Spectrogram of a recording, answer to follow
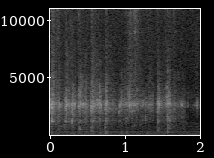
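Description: A 1.5-litre bottle of water being shaken to mix in liquid plant food: a rapid, irregular patter of liquid sloshing inside it, fading toward the end.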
